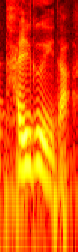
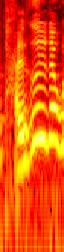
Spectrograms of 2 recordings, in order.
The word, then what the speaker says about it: 닭을: 그런데 발음이 여기서 이제 닭을이 아니라 달그이다 선생님 누가 이걸 달글이라고 읽어요네 그렇게 있는 학생들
